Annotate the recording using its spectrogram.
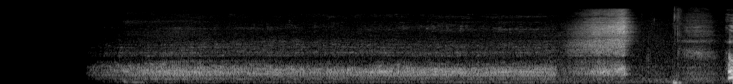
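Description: A toy lightsaber hums steadily, then powers down with a short hiss.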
